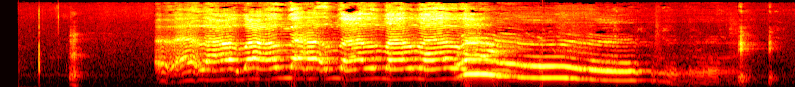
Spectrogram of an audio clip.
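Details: Siberian Husky howling together with a baby indoors: a long wavering harmonic howl rising and falling for about five seconds, then sliding downward and fading, with a few soft clicks before and after.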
